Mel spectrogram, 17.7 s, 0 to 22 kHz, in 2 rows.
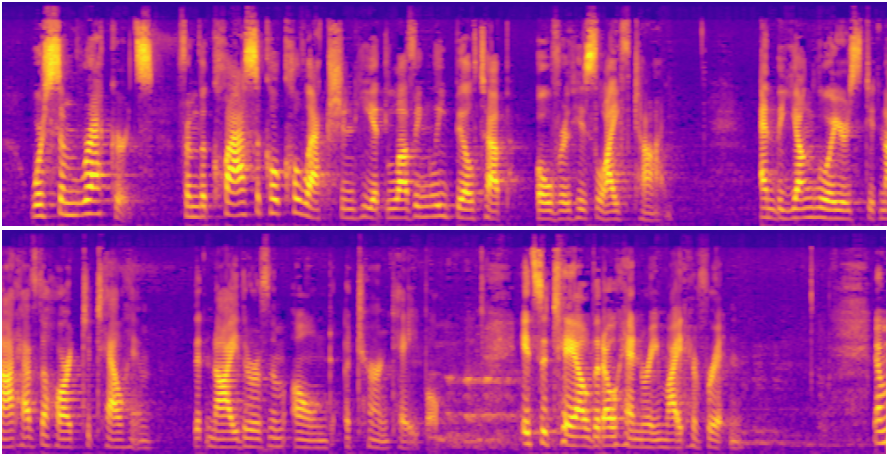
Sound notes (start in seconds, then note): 13.2 audience laughing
